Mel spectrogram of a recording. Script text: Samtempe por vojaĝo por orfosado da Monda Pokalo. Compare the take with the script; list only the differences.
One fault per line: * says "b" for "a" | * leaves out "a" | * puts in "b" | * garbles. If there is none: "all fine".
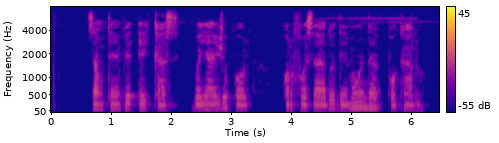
* says "ekas" for "por"
* says "de" for "da"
